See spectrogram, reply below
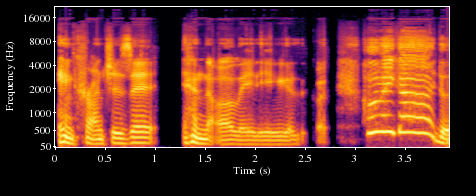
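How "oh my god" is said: much higher, louder shocked shriek; old lady's fit. Retold or imitated. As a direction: shriek it like an outraged old lady. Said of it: "Like, she has a fit".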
